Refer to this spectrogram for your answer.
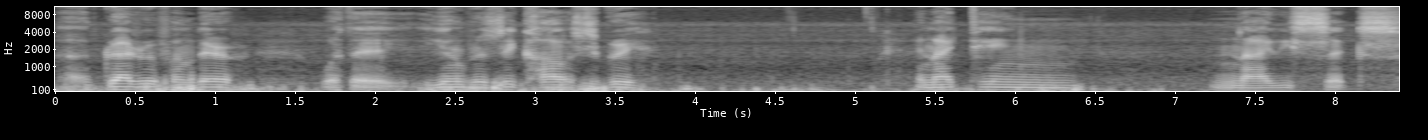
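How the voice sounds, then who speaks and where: In an American accent, a man speaks at a fairly slow pace with monotone, flat intonation and long, frequent pauses. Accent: Navajo English. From Navajo Nation, Arizona. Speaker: military veteran. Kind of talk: interview answer.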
